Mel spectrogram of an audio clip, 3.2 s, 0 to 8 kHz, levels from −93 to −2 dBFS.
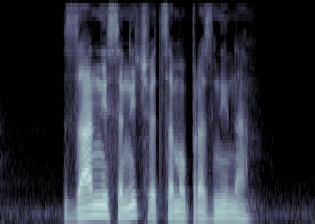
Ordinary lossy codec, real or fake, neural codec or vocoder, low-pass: none; real; none; 7.2 kHz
